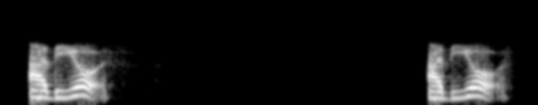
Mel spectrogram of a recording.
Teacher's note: if we were following the rule, we should probably stress the E the second to last vowel, but we actually should stress the O.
